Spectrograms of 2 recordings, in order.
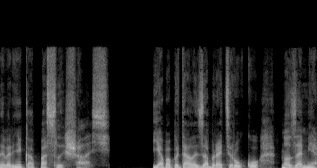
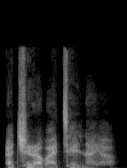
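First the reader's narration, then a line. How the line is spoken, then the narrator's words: Quiet. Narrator (Russian): тихо произнес Уайли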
